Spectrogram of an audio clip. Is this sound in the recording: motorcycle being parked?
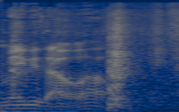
no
